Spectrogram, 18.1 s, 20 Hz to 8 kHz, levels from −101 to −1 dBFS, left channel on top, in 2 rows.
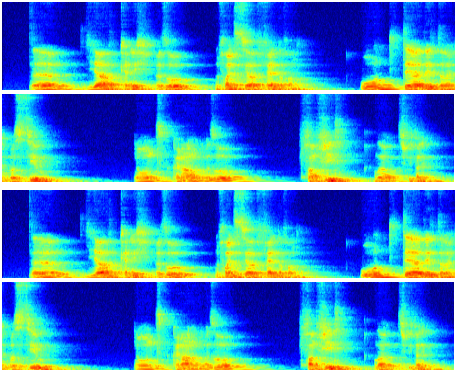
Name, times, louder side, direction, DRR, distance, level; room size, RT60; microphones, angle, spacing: voice 1, 0.5-1.3 1.6-3.6 4.3-5.9 7.2-9.9 11.7-12.2 12.5-13.6 15.0-15.8 16.5-17.5, left 1 dB, 25° right, -7 dB, 2.4 m, -20 dB
8.8 x 3.9 x 7.1 m, 1.3 s
head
